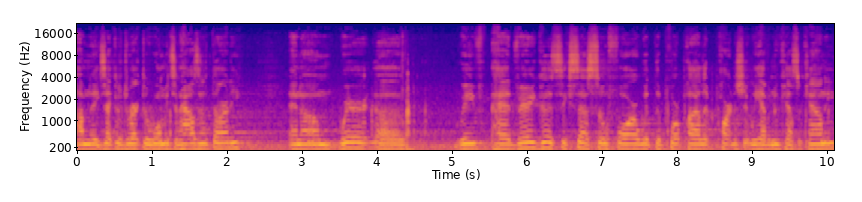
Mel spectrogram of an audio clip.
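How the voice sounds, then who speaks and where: A man with a fairly high pitch speaks at a moderate pace in a monotone, flat delivery, with noticeable background noise behind him. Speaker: housing authority director. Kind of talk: public speech. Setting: community center event, no mic. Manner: loud.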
